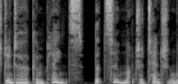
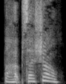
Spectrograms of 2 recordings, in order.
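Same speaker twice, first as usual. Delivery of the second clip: sniffy; 9 semitones higher than usual. A narrator's reading. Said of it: "Prudence sniffed".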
